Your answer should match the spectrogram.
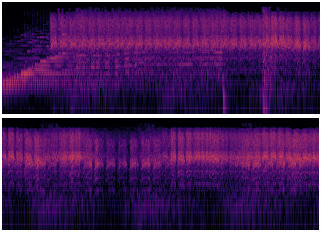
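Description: A loud, dense chorus of many ducks quacking at once in the video game The Dark Snapshot, where the player photographs the ducks when their quacking grows loud; overlapping and nearly continuous after a brief rising tone at the start, with no one talking.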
